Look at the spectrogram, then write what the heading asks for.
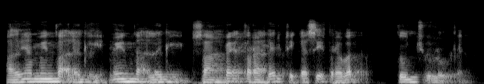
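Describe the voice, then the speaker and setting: A man's voice: on the low side, normal speed, dark tone. A male Islamic teacher giving a hadith lesson, reading the Arabic text phrase by phrase and explaining each part. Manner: reads an Arabic chain of narrators, then explains each phrase in Indonesian. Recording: echoey, lo-fi, from a distance.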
